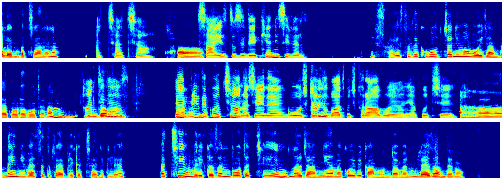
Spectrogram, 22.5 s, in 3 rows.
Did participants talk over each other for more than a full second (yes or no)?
no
